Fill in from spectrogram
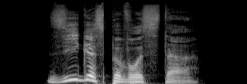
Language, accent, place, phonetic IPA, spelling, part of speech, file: German, Germany, Berlin, [ˈziːɡəsbəˌvʊstɐ], siegesbewusster, adjective, De-siegesbewusster.ogg
- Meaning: inflection of siegesbewusst: 1. strong/mixed nominative masculine singular 2. strong genitive/dative feminine singular 3. strong genitive plural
